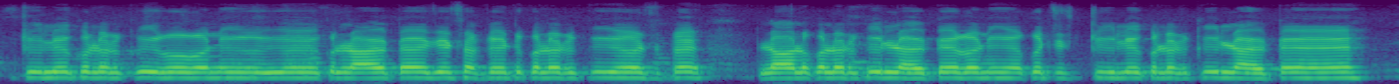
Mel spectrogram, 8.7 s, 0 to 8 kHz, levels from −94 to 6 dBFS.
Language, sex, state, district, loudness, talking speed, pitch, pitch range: Hindi, male, Chhattisgarh, Balrampur, -19 LUFS, 190 wpm, 155 Hz, 150-155 Hz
